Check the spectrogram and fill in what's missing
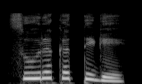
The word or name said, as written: ಸರಕುದೆಗೆ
